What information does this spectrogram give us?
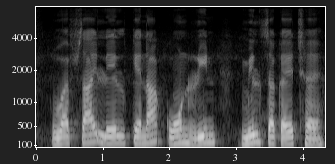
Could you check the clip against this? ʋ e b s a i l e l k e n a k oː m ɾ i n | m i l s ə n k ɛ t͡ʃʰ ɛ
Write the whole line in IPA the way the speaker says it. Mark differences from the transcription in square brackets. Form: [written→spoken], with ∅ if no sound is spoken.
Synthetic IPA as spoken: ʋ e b s a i l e l k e n a k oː [m→n] ɾ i n | m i l s ə [n→∅] k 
